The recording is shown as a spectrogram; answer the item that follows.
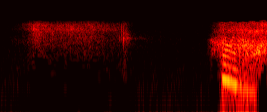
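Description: A group drawing a deep breath together during an opening prayer: a long, soft hissing inhale, a short silent pause, then a louder rushing exhale with a faint voiced edge.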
